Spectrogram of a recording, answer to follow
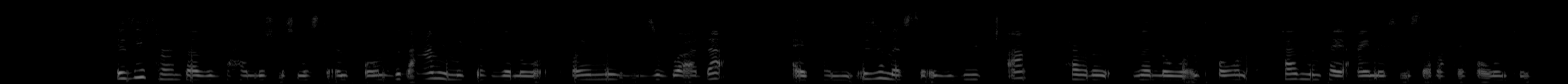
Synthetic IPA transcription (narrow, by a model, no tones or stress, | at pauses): ʔɨzifant̪ʰazɨbːahalːuslusmɐst̪ʰɐ̰ʔɨnt̪ʰɨ̥xɐwːunbɨt̪ʼa̰ʕmimɨt͡ʃʼːɐszɐlːɐwo̰kʰo̞jnuzɨɡʷad̪aʔ | ʔa̰jkʰo̞nɐnʔɨ̰zimɐst̪ʰɐ̰ʔɨzibɨβɨt͡ʃʼːa | ħɨβɾi | zɐlːɐwo̰ʔɨ̰nt̪ʰɨ̥xɐwːʊnkʰaβmɨnt̪ʰajʕajnɐt̪jɪ̰sɐ̰rːaħjɪxɐ̰wːʊnt̪ʰɨβlu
